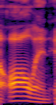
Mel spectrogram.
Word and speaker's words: Ollin: and then shortly after got the All-In. It's spelled O-L-L-I-N, but they pronounce it All-In.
